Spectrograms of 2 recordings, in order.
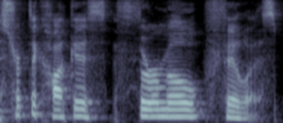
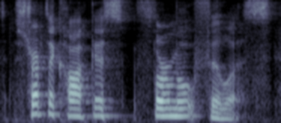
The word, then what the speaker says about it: Streptococcus thermophilus: to touch on the Streptococcus thermophilus. Pay attention to the way that is pronounced. It is thermo, which is heat, philus meaning it loves that.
